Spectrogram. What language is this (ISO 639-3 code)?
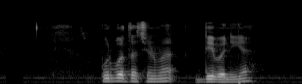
nep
